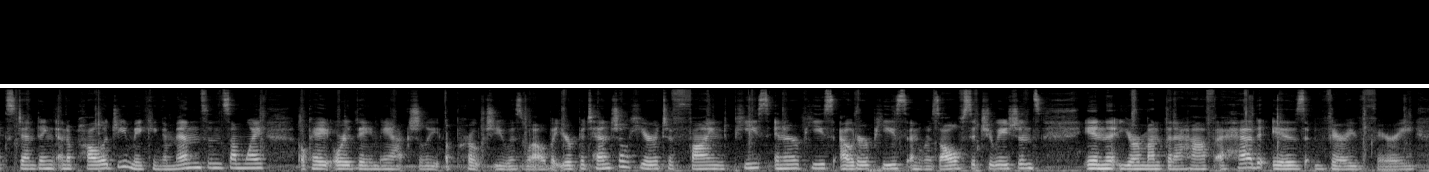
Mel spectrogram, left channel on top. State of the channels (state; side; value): silent; left; digital silence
